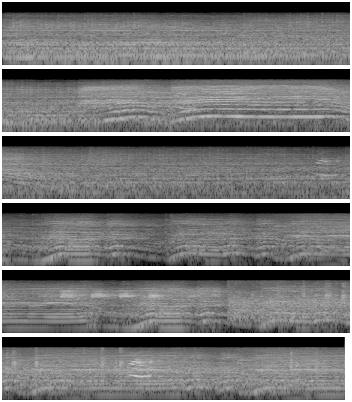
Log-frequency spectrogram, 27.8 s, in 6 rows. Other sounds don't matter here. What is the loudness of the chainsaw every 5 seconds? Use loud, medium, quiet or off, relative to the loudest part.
loud, loud, medium, medium, medium, loud.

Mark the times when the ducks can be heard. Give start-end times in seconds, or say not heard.
19.1-27.7.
